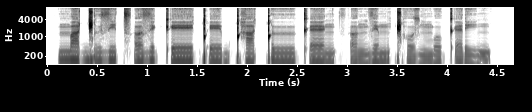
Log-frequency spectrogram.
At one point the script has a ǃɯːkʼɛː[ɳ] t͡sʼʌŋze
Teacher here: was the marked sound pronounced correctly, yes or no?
no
